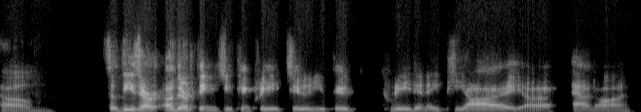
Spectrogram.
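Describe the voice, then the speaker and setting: Gravelly-voiced man explaining code. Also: medium pitch, unhurried. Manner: relaxed, explanatory, many "um" fillers. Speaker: meetup presenter. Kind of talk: screen-share coding walkthrough. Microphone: webcam or laptop mic on a video call. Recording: slightly dull video-call audio.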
